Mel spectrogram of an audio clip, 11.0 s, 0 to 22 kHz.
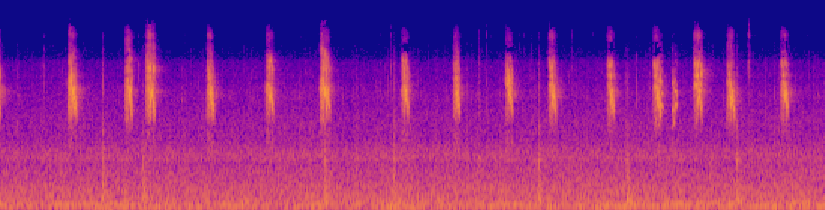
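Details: Two sparrow chicks, still in the nest with the mother bird nearby, begging their parents for food on 6 June 2023; short, high chirps repeat roughly every half second, about seventeen in all, over a low steady background hum.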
